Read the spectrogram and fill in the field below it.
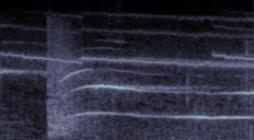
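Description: A sudden rough burst gives way to several drawn-out, wavering yowls from many cats, dozens or maybe hundreds, overlapping one another, loud, holding steady tones that slowly bend in pitch.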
